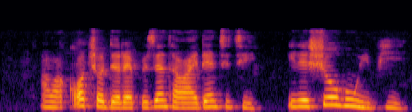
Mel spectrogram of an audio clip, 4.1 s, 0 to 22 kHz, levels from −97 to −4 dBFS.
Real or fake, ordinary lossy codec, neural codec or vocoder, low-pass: real; none; none; 7.2 kHz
